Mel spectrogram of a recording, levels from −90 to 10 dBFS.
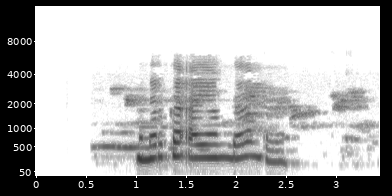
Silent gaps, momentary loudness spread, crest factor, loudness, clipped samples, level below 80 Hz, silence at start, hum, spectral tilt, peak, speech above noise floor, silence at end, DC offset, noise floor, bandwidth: none; 18 LU; 16 dB; -22 LUFS; under 0.1%; -74 dBFS; 0.55 s; none; -6.5 dB/octave; -8 dBFS; 64 dB; 0.1 s; under 0.1%; -85 dBFS; 6.2 kHz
